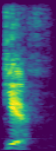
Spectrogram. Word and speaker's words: Giff: I believe it's pronounced GIF. – No, it's GIF. G-I-F-F. GIF.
